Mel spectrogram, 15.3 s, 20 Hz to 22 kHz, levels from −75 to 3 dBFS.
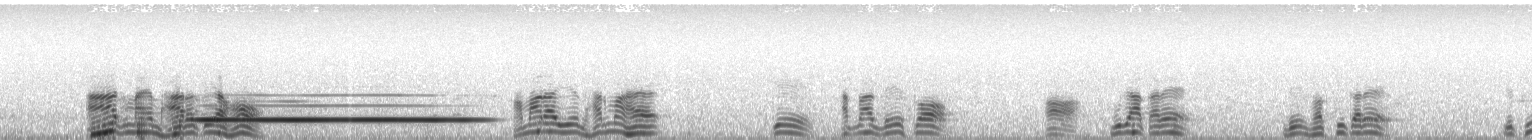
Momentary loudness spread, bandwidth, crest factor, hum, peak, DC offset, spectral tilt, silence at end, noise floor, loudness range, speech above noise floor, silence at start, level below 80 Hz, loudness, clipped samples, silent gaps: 26 LU; over 20 kHz; 18 dB; none; -4 dBFS; under 0.1%; -7.5 dB/octave; 0 s; -42 dBFS; 14 LU; 21 dB; 0 s; -46 dBFS; -20 LUFS; under 0.1%; none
